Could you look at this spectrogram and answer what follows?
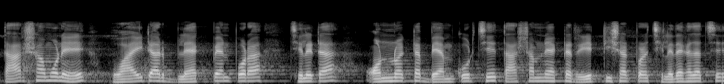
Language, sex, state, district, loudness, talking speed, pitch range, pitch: Bengali, male, West Bengal, Cooch Behar, -17 LUFS, 175 wpm, 135-165 Hz, 155 Hz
